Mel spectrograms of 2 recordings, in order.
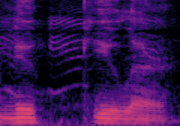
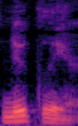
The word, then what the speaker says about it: nuclear: North Korea's nuclear capability actually Jade's pronounced nucular no its nuclear its nuclear nuclear spell it and you see le AR nuclear okay then why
